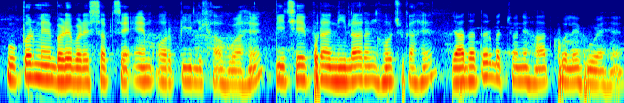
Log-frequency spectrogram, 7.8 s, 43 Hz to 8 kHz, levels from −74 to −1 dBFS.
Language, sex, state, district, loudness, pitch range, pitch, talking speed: Hindi, male, Arunachal Pradesh, Lower Dibang Valley, -18 LUFS, 125-140 Hz, 135 Hz, 200 wpm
